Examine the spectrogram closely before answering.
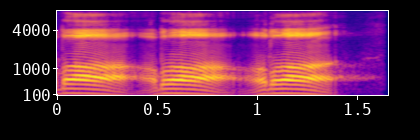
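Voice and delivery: "ra" thick and rounded, one tap; heavy ra. Shown as a demonstration. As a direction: stress the "ra" full and heavy. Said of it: "ra fathah".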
